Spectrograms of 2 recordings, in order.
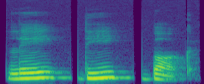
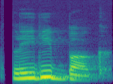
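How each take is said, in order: First: "Ladybug" slowly in three separate syllables; broken into syllables. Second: Said in the usual way. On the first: Shown as a demonstration. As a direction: pause between each syllable of "Ladybug". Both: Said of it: "That means three syllable".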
